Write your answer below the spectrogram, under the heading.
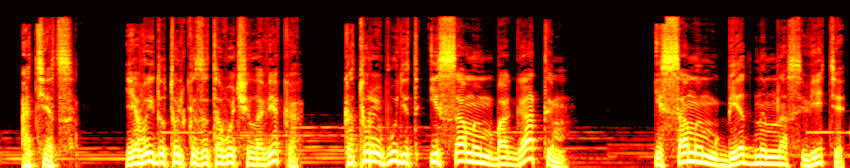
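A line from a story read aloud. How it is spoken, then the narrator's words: Plain. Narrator (Russian): сказала Мефтук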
